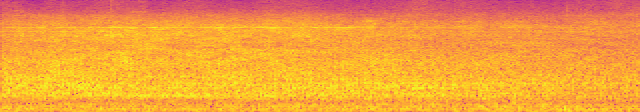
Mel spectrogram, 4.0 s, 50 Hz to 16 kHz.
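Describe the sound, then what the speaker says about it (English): A Bombardier Challenger 300 business jet landing at Los Angeles International Airport produces a steady, broad engine roar that holds loud and even throughout, with no voices over it. "The Bombardier Challenger 300 landed on the north side."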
